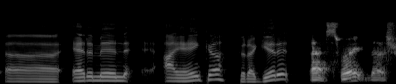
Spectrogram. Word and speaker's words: Etemen Ænka: new dune record i'm assuming i'm going to pronounce this correctly uh edmund ayanka did i get it that's right that's right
